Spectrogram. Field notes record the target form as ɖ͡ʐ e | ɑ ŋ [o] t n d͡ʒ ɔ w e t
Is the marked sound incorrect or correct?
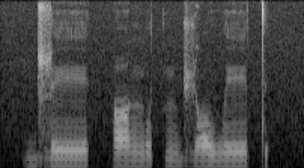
correct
